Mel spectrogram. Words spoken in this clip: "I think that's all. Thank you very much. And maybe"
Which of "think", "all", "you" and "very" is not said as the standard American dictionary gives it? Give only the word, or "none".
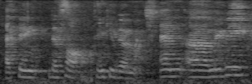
think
